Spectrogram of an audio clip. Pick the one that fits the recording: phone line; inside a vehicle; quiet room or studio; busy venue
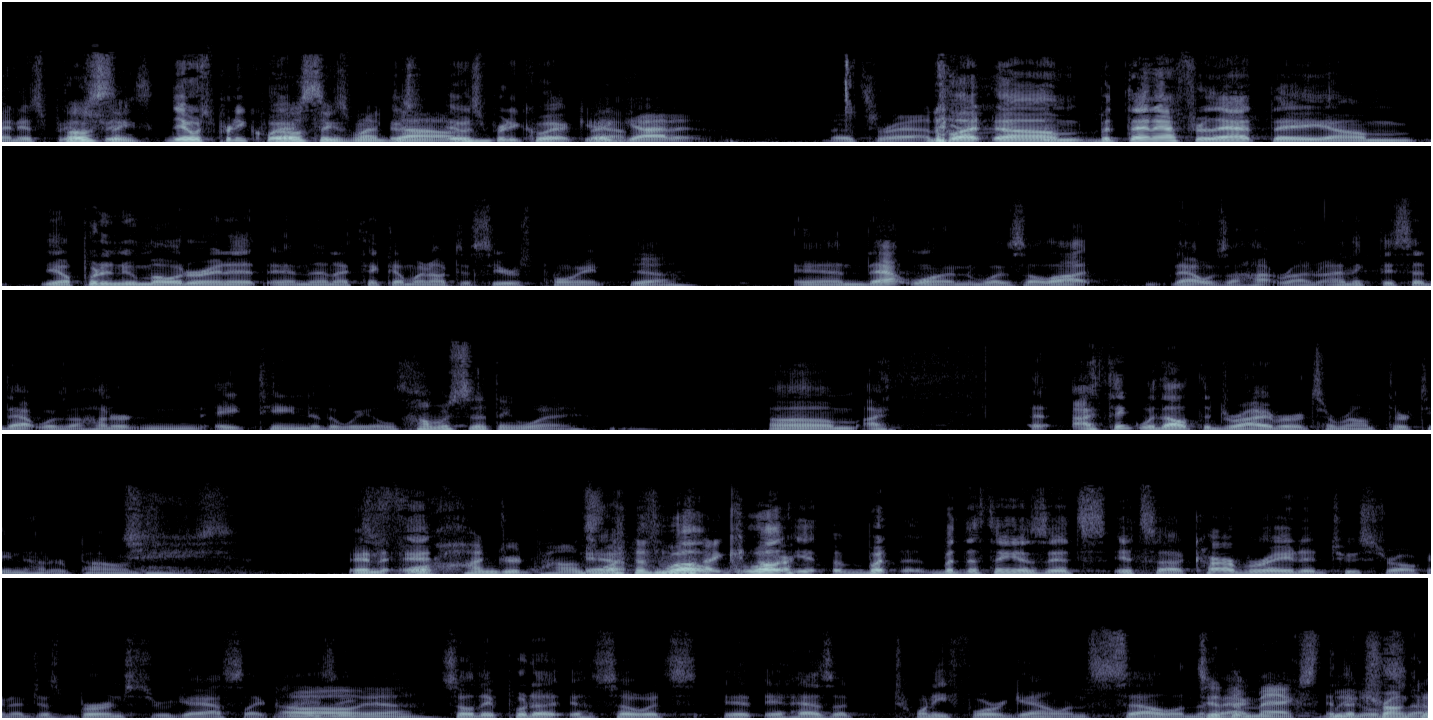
busy venue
